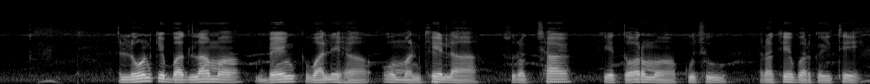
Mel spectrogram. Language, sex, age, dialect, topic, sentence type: Chhattisgarhi, male, 18-24, Eastern, banking, statement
